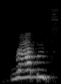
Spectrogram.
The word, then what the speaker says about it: Raboot: real uh raboot um RAB boot's the best of this line oh I said it right okay good I've been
